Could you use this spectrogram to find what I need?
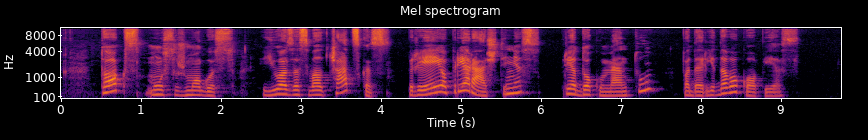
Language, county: Lithuanian, Telšiai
